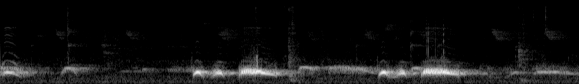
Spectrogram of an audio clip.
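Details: Spotted dove from Can Tho, Vietnam, giving its calling coo in the 'chụp chụp ô' style: husky, mid-pitched cooing phrases with rising and falling notes, run together in irregular bursts with short pauses.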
